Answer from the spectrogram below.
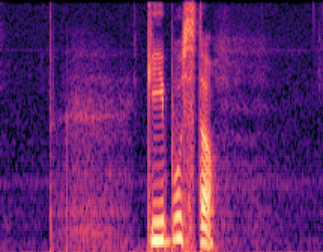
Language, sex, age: Norwegian, female, 31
